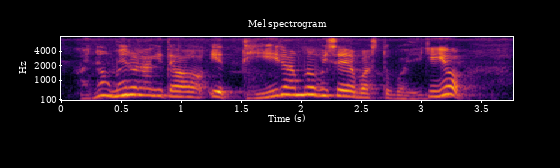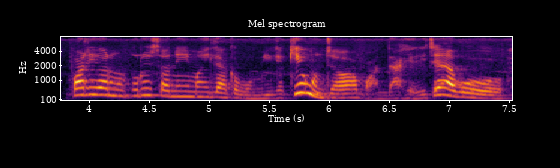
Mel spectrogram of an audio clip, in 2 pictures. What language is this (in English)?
Nepali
